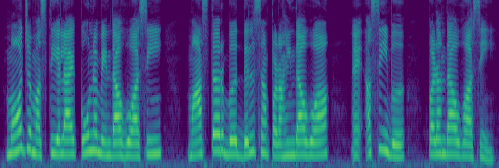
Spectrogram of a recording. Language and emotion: Sindhi, neutral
